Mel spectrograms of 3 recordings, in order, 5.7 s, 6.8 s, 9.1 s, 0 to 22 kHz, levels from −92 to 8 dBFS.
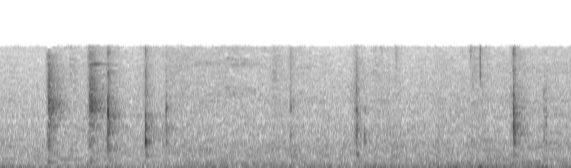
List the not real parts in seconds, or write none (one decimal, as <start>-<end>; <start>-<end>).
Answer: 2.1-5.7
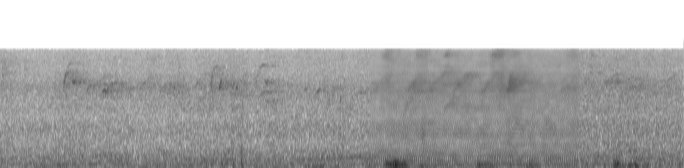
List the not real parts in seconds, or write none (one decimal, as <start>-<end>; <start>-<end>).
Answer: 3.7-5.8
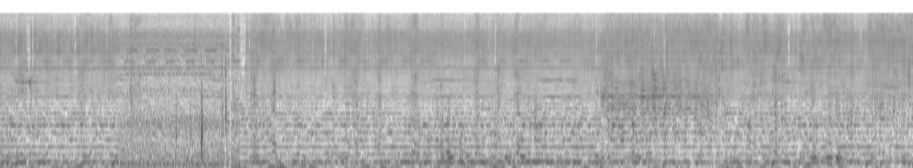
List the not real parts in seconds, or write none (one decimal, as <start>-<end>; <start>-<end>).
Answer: 0.0-1.2; 2.4-9.1

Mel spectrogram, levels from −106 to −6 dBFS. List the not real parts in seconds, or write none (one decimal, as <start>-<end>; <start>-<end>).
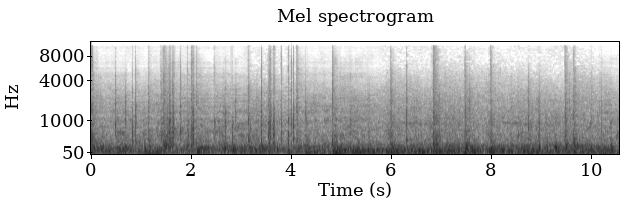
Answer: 0.0-3.1; 4.0-5.8; 10.2-10.6

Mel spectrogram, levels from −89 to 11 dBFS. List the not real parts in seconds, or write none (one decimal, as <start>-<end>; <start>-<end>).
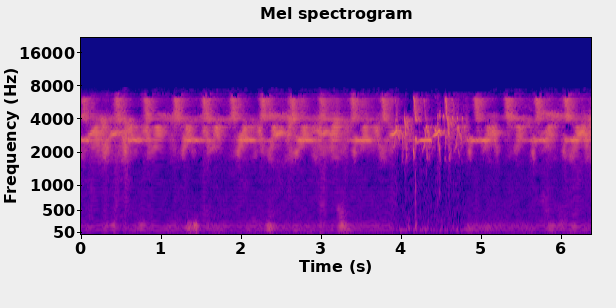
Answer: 0.0-3.9; 4.8-6.4

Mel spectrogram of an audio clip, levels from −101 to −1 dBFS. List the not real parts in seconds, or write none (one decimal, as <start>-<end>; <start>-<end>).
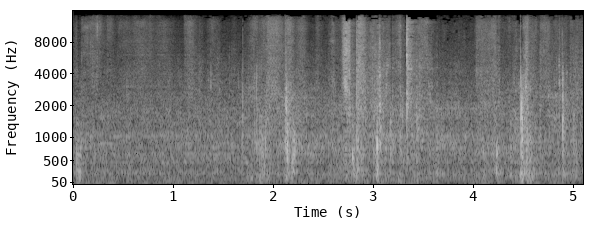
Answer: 0.5-1.2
